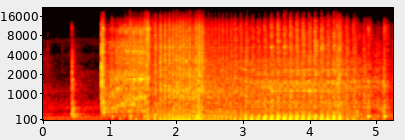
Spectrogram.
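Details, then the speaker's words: Cold start, not warmed beforehand, of a free LT 2006 lawn tractor with 17.5 Intek gas engine and Peerless 206 transmission, deck removed. Brief crank, catches immediately, then steady even thumping idle with no misfires or stumbling: normal cold start. "One's nice. That was just a cold start. I'm not joking. Like, I didn't warm it up before the video."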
